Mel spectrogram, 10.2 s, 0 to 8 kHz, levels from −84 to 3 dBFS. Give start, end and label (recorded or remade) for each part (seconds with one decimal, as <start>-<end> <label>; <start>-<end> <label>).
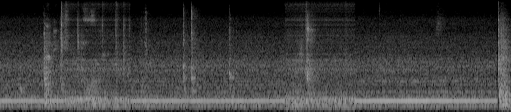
0.0-1.3 recorded; 1.3-2.6 remade; 2.6-5.7 recorded; 5.7-7.1 remade; 7.1-10.2 recorded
